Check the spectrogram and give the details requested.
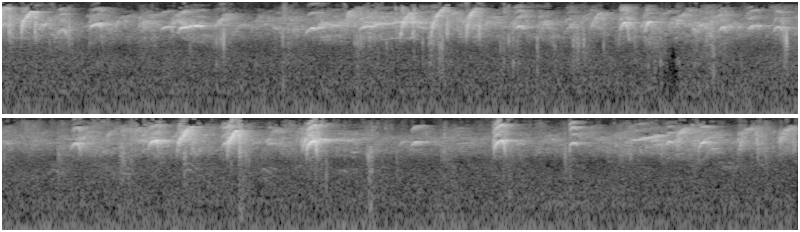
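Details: Chorus of park birds heard on a walk through a green park: dense overlapping high chirps and twitters pour out continuously for sixteen seconds, with a steady low background hum beneath.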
